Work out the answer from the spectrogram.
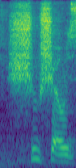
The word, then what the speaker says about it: Shusho: started to make sure to pronounce Shusho's name correctly, as there have been certain casters who shall not be named who have been mispronouncing that, and I was told very, very defiantly that it is Shusho, and somehow the Ronin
